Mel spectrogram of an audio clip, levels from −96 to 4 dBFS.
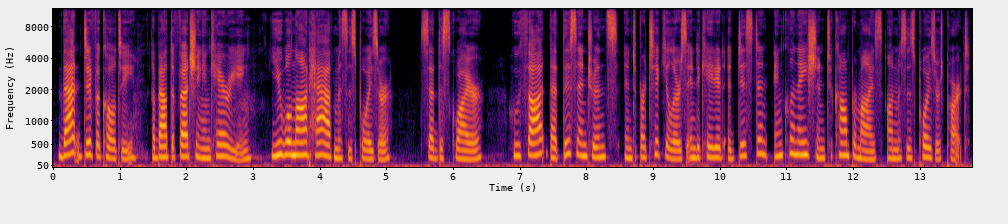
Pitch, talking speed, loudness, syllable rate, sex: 225 Hz, 135 wpm, -19 LUFS, 4.8 syllables/s, female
